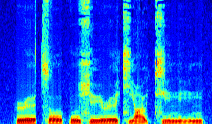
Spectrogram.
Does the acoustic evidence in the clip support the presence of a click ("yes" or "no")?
no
